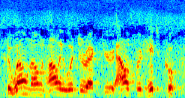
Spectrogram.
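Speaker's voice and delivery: ordinary talk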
